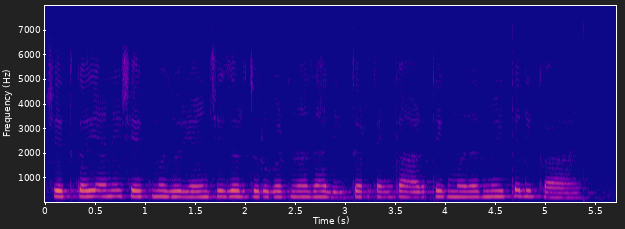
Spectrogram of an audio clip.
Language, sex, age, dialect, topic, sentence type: Marathi, female, 18-24, Southern Konkan, agriculture, question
